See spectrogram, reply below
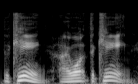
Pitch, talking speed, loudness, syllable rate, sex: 145 Hz, 215 wpm, -17 LUFS, 4.9 syllables/s, male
